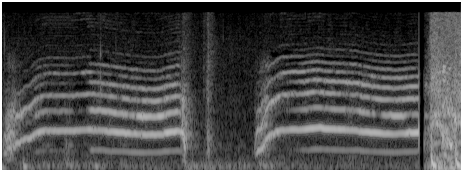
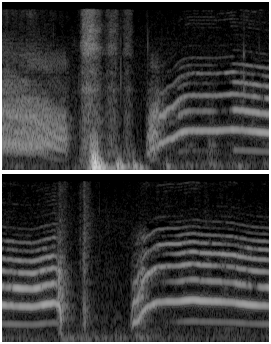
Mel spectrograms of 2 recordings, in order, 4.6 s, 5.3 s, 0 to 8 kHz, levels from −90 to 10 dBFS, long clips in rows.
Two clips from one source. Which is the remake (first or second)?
first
